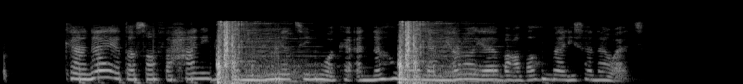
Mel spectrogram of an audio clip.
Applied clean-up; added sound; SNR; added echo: classical method WPE with log-MMSE.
